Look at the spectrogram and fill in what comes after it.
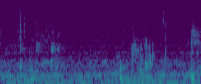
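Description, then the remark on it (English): A quiet sip of hot coffee, with soft slurping and small wet mouth sounds in a couple of brief bursts, then a faint swallow. No one speaks. “Okay, let's take a sip of coffee, guys.”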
